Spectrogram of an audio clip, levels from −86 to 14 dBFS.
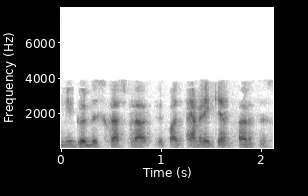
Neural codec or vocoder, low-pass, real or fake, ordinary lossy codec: codec, 16 kHz, about 1 kbps, DyCAST, with the encoder's durations; 7.2 kHz; fake; AAC, 16 kbps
